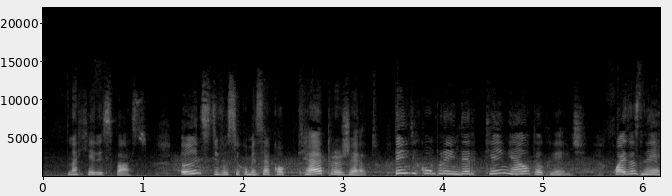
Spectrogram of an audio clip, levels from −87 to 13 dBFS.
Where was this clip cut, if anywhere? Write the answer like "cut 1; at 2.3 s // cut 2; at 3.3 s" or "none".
cut 1; at 1.3 s // cut 2; at 3.5 s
